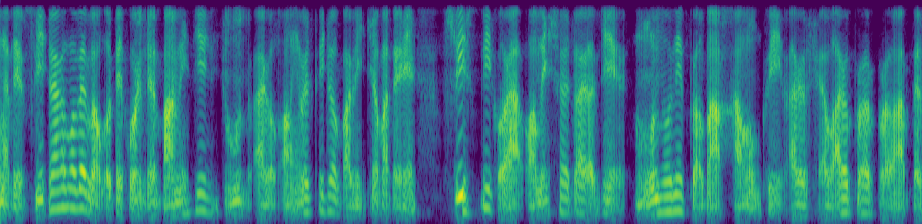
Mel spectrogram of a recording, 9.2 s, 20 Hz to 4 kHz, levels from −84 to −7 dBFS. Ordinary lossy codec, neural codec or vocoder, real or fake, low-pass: none; autoencoder, 44.1 kHz, a latent of 192 numbers a frame, MeloTTS; fake; 3.6 kHz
